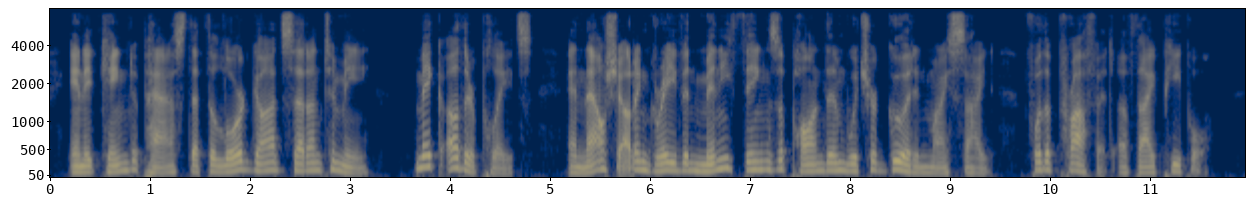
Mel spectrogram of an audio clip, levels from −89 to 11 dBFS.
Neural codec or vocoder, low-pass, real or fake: codec, 16 kHz, 4.8 kbps, FACodec; 7.2 kHz; fake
